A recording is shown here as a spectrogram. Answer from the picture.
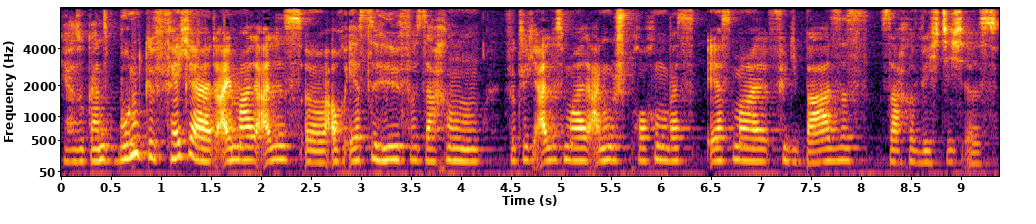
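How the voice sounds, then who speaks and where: A woman's medium-pitched voice at a fairly slow pace with hardly any pauses, plus audible room echo and noticeable background noise. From Mecklenburg-Western Pomerania. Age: 30s. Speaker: small business founder, caregiver. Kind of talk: interview.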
